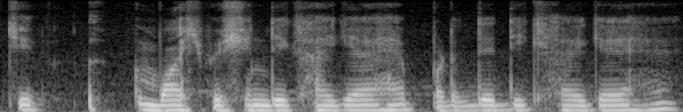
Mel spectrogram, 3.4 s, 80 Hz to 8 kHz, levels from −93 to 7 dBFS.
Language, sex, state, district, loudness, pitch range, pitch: Hindi, male, Himachal Pradesh, Shimla, -16 LUFS, 135-140 Hz, 135 Hz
